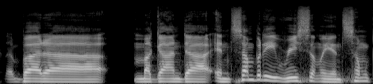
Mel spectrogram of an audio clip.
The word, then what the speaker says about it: Maganda: So Meganda, Maganda, uh-huh.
